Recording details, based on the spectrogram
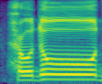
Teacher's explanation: दाल पर पेश है तो लफ्ज़ अल्लाह को मोटा करेंगे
